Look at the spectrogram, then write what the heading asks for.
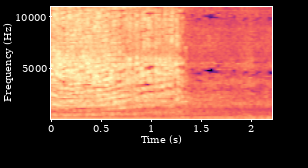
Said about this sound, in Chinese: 后面的车来了，看看。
